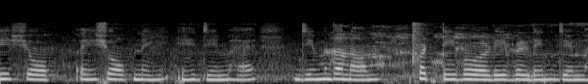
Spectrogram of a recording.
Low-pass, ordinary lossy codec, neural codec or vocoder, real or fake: 7.2 kHz; none; codec, 16 kHz, 16 kbps, FunCodec, trained on LibriTTS, 50 frames a second; fake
